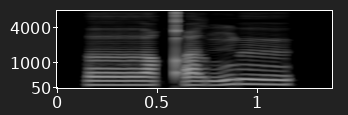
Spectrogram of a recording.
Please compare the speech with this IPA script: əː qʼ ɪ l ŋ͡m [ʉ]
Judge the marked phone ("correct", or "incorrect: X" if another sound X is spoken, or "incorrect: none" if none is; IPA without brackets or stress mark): correct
